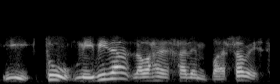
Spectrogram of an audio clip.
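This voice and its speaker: A man's voice: high-pitched, sing-song, moderate pace, vocal fry, a loud crowd. A man with an accent from Spain, arguing bluntly and defiantly on the telephone, with swearing. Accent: Spanish, from Spain. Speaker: prank call victim. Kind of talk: heated phone argument. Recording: dull muffled telephone line.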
